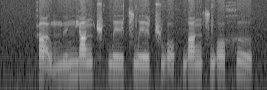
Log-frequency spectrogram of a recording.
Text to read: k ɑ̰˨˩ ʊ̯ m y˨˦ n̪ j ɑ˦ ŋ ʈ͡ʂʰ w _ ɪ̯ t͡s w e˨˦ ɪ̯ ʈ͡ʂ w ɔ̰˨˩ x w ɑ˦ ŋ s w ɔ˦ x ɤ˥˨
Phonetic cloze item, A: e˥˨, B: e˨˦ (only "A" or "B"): B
